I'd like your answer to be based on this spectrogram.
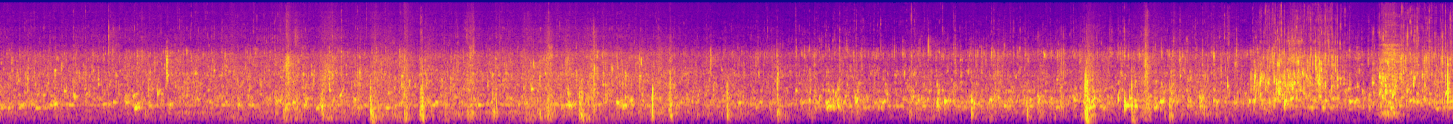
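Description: A small trickle of water runs through the nearly dry Suutarilankoski rapids at an old mill site, a faint, steady babble with scattered drips and splashes and no voices.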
